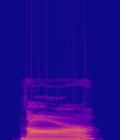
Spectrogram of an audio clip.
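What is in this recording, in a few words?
"nar", Chinese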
